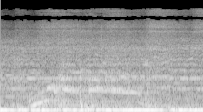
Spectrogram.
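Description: A punk rock band playing live through a festival PA, heard from the crowd: heavy bass and guitars under a shouted vocal that rises and is held for about a second.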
